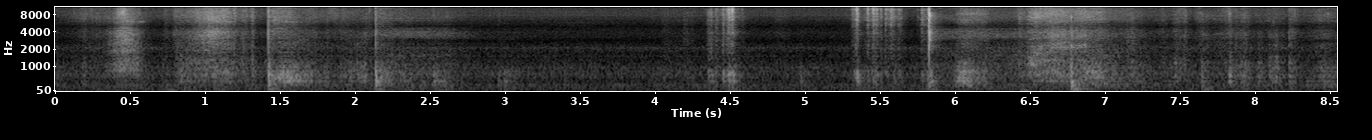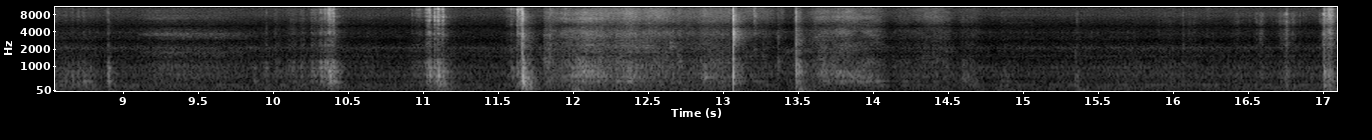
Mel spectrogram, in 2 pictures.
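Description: Scissors snipping through several stacked layers of fabric squares for a backpack, close and deliberate, with irregular crisp cuts and rustling of cloth between them.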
